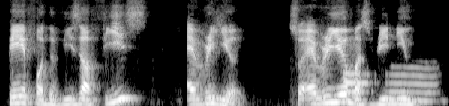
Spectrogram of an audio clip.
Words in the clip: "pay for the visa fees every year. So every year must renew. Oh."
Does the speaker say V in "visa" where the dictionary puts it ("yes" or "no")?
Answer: yes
